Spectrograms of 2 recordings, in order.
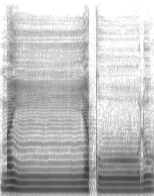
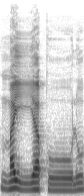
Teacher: تو ہم یہاں پر نون اور یا کا ادغام کریں گے یعنی ان دونوں کو ملا کر کے پڑھیں گے، لیکن غنہ بھی کریں گے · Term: ادغام با غنہ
